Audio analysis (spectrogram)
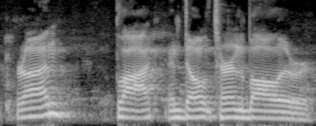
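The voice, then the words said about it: Impression of the coach's voice. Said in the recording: “I need to hear it in your best Noel Rash voice.”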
